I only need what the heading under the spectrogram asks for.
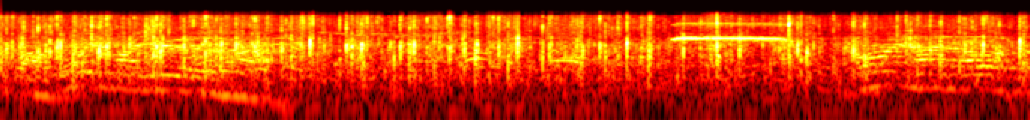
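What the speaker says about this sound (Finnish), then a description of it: "annetaan hänelle raikuvat aplodit" A crowd applauds and cheers at a strongman competition in Eura, Finland, with steady clapping throughout while an announcer talks over it.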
